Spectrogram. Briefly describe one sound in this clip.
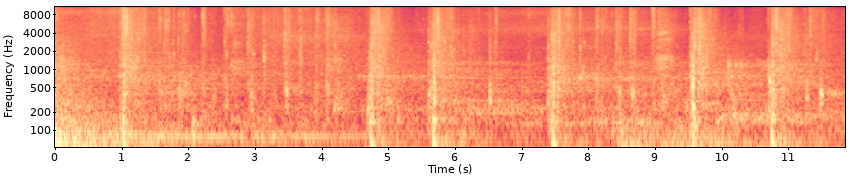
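Heavy thuds land at intervals.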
